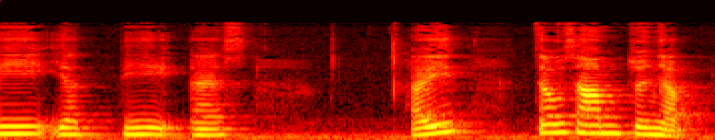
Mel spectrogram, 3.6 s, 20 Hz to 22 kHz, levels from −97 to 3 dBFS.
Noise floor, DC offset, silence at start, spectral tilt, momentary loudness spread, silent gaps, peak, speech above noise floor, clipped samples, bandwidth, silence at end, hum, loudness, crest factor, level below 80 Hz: -48 dBFS; under 0.1%; 0 s; -5.5 dB/octave; 11 LU; none; -8 dBFS; 23 dB; under 0.1%; 11.5 kHz; 0 s; none; -26 LUFS; 20 dB; -52 dBFS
